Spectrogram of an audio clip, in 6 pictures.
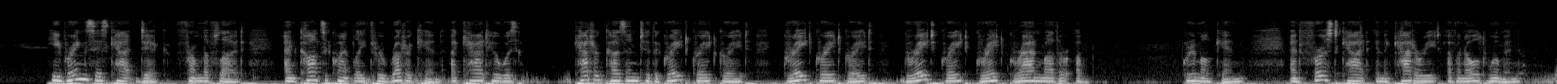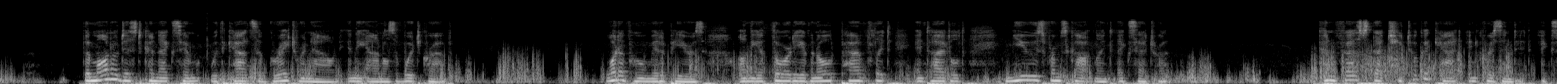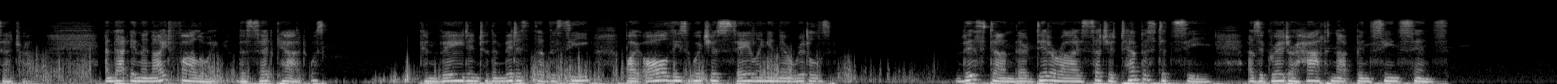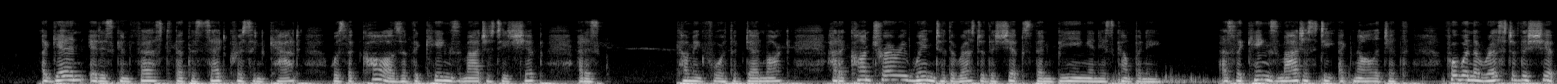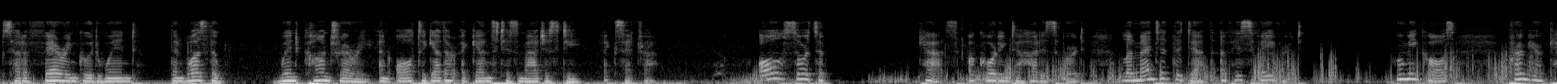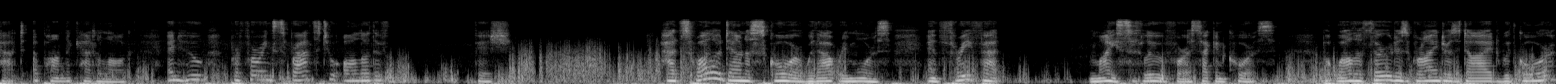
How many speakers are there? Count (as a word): one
